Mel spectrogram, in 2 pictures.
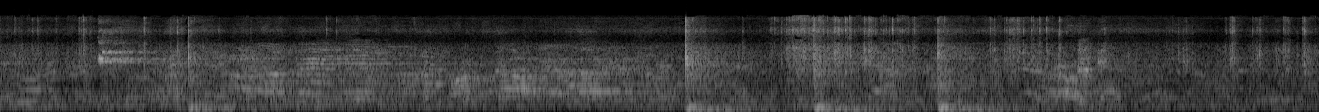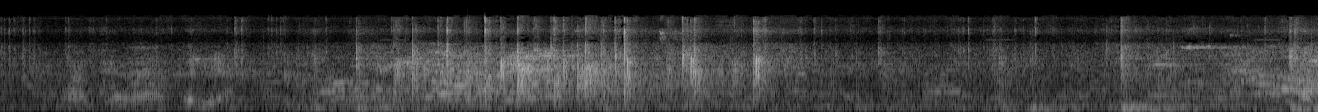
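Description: A basketball bounced a few times on a hardwood gym floor amid spectators' chatter, then a burst of crowd cheering and clapping a little past the middle, as the free throw is taken.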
